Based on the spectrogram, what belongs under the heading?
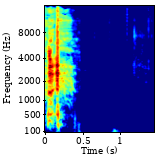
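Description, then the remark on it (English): A quick cough in two sharp bursts, loud and breathy, then a brief faint low rumble as things go quiet. “You know, on their first Super Bowl, I'm going to try to do this without coughing.”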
